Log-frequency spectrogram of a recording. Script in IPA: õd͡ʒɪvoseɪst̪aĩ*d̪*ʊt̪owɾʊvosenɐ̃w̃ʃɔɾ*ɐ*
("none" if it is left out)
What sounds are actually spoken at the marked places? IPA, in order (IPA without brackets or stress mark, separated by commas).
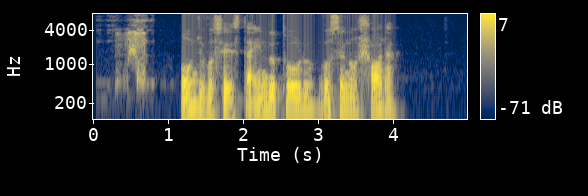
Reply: d̪, ɐ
